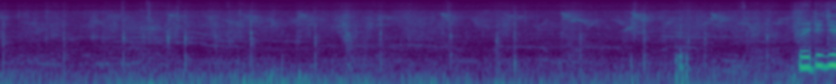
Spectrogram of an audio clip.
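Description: Footsteps of a person walking over grass and bare earth, a string of light, irregular steps over a low steady rumble.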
